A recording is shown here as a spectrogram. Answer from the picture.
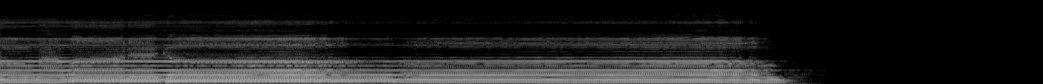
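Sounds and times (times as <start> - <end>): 
song arrangement without tenor part: 0.0 - 7.9.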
